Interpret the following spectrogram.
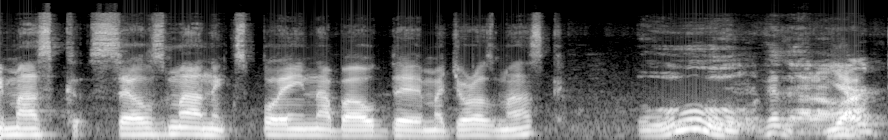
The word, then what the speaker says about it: Majora's Mask: How pronounce that title? Majora's Mask.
